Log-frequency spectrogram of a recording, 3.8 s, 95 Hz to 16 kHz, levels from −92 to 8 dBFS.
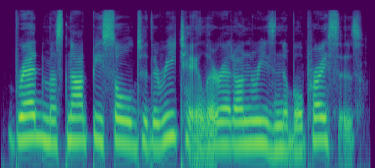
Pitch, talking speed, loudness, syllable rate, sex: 205 Hz, 175 wpm, -17 LUFS, 5.1 syllables/s, female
